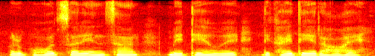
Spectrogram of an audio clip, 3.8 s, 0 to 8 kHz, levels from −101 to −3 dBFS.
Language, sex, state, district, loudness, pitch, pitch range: Hindi, female, Arunachal Pradesh, Papum Pare, -14 LUFS, 210 Hz, 205-220 Hz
